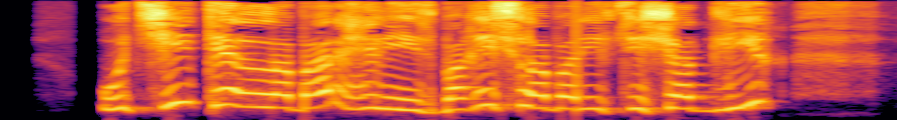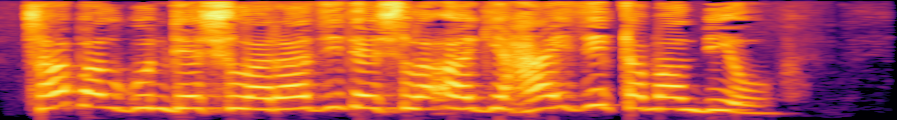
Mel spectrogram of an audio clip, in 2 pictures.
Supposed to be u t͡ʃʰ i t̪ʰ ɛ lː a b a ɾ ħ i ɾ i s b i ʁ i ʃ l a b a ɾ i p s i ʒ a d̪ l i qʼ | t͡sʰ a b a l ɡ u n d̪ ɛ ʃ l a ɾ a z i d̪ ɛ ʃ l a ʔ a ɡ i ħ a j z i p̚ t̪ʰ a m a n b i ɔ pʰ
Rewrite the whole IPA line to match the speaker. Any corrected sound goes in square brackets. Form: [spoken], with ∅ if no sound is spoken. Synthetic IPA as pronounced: u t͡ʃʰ i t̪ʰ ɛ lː a b a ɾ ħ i [l] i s b [a] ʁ i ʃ l a b a ɾ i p s i [ʃ] a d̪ l i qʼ | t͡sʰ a b a l ɡ u n d̪ ɛ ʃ l a ɾ a z i d̪ ɛ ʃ l a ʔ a ɡ i ħ a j z i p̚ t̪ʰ a m a n b i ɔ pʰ

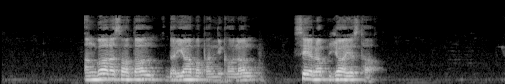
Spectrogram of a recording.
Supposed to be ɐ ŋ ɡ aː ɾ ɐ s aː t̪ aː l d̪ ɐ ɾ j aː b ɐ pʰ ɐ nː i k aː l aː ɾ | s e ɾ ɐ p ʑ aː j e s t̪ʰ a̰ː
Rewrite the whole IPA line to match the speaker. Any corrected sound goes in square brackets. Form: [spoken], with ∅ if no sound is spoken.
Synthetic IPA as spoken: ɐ ŋ ɡ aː ɾ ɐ s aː t̪ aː l d̪ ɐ ɾ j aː b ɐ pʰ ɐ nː i [kʰ] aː l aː [l] | s e ɾ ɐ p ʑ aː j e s t̪ʰ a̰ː

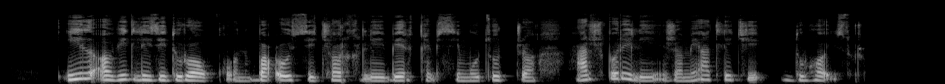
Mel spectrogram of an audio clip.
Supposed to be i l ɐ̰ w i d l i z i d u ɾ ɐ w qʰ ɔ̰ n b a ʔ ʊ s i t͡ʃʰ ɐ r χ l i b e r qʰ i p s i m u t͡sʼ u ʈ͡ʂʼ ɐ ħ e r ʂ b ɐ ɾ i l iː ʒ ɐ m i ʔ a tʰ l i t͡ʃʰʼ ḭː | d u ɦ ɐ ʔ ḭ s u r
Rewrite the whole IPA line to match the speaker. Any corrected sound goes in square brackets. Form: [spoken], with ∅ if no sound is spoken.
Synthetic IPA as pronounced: i l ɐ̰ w i d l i z i d u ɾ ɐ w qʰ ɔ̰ n b a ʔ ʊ s i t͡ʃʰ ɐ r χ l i b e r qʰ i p s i m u t͡sʼ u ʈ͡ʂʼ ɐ ħ [a] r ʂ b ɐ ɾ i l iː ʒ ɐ m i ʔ a tʰ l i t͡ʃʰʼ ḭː | d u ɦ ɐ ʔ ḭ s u r

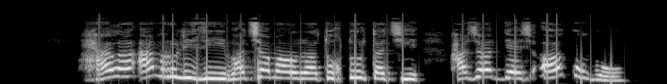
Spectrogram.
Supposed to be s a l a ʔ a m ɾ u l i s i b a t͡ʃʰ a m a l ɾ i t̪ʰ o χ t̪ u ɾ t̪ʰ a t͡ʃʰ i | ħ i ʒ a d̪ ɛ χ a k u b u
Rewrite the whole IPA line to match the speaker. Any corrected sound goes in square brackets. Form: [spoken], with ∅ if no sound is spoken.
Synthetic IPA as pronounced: [ħ] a l a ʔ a m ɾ u l i [z] i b a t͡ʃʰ a m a l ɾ [a] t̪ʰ [u] χ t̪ u ɾ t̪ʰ a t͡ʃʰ i | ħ [a] ʒ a d̪ ɛ [ʃ] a [kʼ] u b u

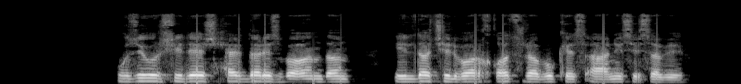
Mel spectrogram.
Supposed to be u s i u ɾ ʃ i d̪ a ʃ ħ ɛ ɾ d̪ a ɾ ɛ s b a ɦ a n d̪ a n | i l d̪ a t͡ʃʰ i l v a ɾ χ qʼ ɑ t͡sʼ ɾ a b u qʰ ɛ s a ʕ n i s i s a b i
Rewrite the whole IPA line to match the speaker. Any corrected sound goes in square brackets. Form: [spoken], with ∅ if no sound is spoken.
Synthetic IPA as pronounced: u [z] i u ɾ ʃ i d̪ [ɛ] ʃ ħ ɛ ɾ d̪ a ɾ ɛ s b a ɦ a n d̪ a n | i l d̪ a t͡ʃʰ i l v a ɾ χ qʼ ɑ t͡sʼ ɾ a b u [kʰ] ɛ s a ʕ n i s i s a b i

